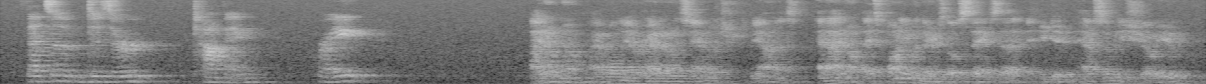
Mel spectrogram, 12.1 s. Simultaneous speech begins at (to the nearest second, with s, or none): none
